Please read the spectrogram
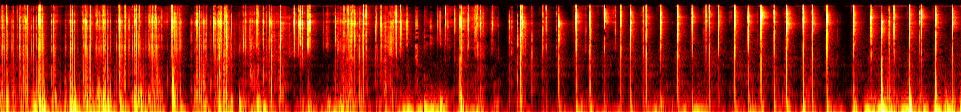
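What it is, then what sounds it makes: Plastic lipstick case. Long acrylic nails tap and scratch a small red faceted plastic lipstick tube held horizontally with its end visible. Rapid, irregular bright clicks mix with soft scratchy rubbing, each tap short and dry with almost no ring. The taps get sharper and more distinct toward the end.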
